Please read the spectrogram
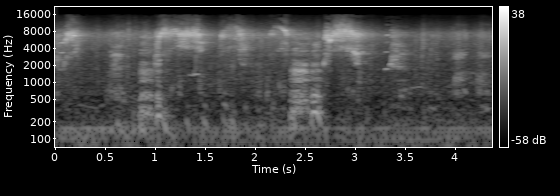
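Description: Baby macaque screaming in distress while an adult macaque grabs and holds it: a run of about five shrill, wavering screams in four seconds.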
